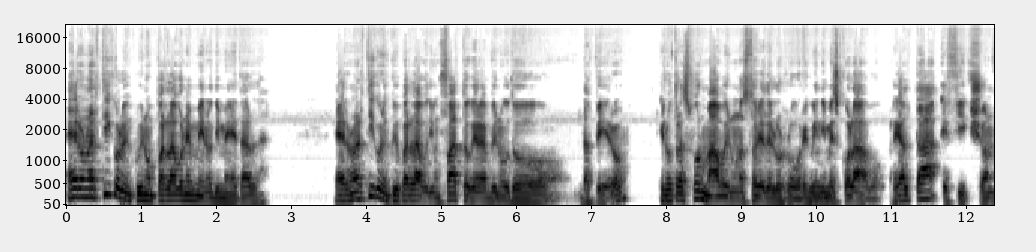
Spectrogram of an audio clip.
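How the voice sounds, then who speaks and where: Over a silent background in a very clean recording, a man speaks at a medium pitch and a fairly quick pace, with lively intonation. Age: 40s. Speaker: metal music journalist. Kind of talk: casual interview. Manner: halting, repeats words.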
